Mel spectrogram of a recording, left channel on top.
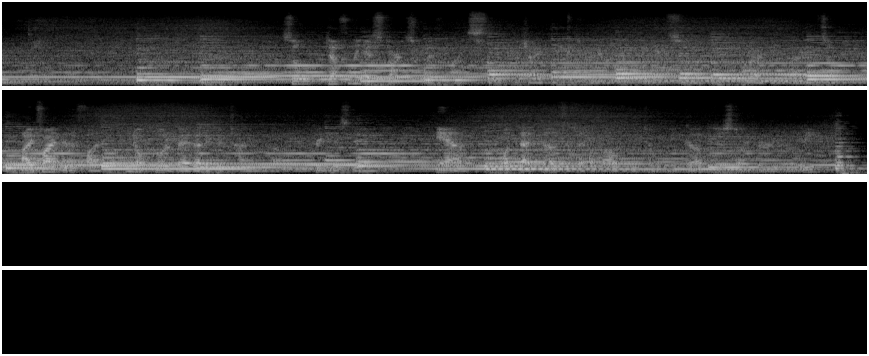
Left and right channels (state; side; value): silent; right; digital silence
